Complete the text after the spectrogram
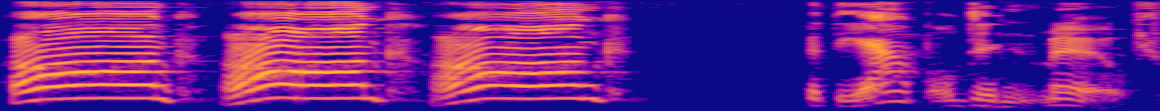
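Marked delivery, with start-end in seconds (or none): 0.0-2.4 loud, high honking; storyteller honking for Goose; goose honks. Acted. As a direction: honk like a goose trying to shake the apple down. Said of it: "He opened his beak wide".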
